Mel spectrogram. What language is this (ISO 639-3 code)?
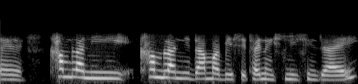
brx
